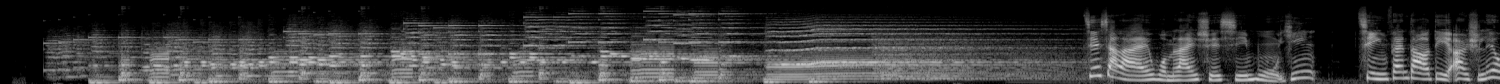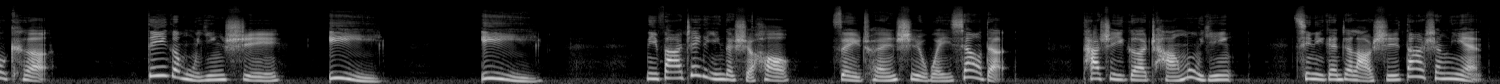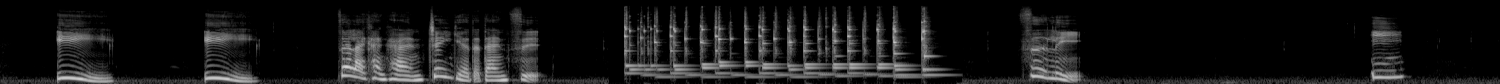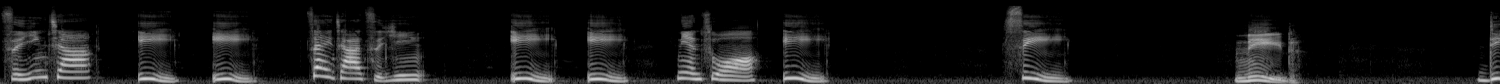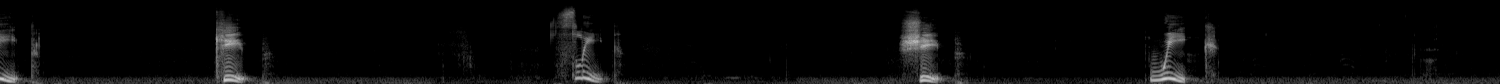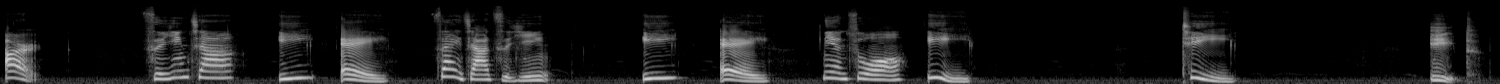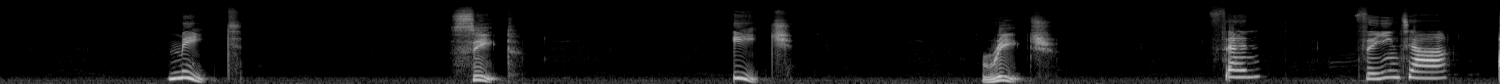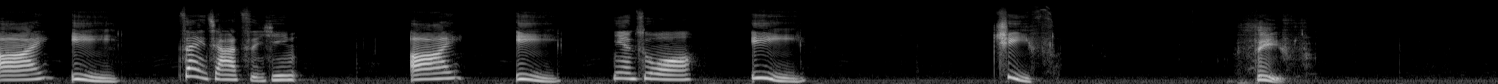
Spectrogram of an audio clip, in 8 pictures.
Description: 当前位置：Home 英语教材 KK 音标发音 母音部分-2: 长母音 [i]
音标讲解第二十六课
1, 子音ee子音
2, 子音ea子音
